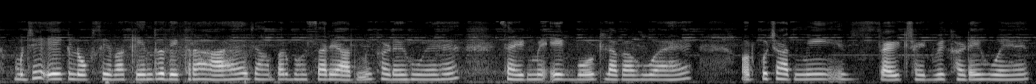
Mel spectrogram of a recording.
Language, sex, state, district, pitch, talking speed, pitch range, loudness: Hindi, female, Chhattisgarh, Rajnandgaon, 230 Hz, 180 wpm, 225-240 Hz, -18 LUFS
